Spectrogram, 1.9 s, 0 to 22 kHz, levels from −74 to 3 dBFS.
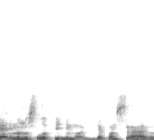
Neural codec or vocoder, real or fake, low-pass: none; real; 7.2 kHz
